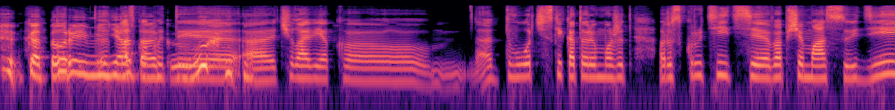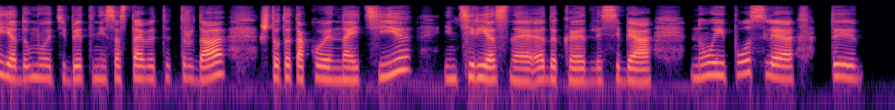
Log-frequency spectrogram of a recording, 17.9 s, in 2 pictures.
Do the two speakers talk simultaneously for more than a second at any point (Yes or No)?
Yes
